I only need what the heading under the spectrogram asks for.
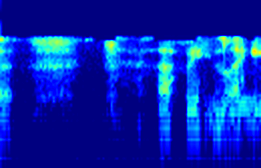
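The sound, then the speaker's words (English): Heavy, rasping breaths into a phone line: a long exhale, then several quicker gasping breaths in an uneven rhythm, fairly loud against the quiet between them. “Who the hell is breathing hard?”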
